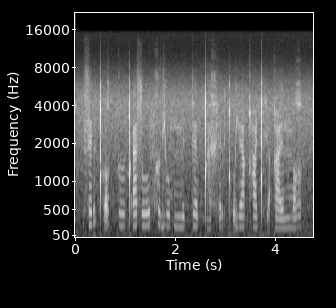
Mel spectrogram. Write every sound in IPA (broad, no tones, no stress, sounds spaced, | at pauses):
s ɛ r ǃʰ o̰ ʁ kː ɤː ǃʼ a s oː f x ɤ d j oː f mː e kː ɛː p ɡ͡ǃ a x h ɛ r ǃʼ o̰ j ɛː qʰ ɔ j ǃʰ ḭ q ɛː mː ɔ ʁ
